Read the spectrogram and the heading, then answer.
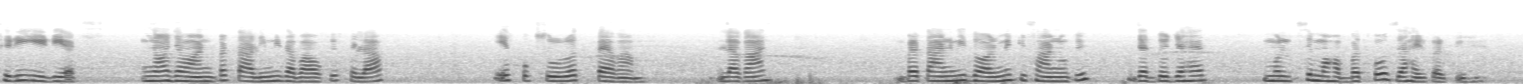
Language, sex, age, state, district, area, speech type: Urdu, female, 45-60, Delhi, North East Delhi, urban, spontaneous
